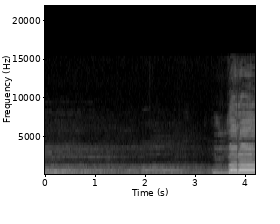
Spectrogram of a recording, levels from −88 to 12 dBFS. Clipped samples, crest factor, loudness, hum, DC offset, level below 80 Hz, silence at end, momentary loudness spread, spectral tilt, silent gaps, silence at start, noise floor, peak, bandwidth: under 0.1%; 18 dB; -26 LUFS; none; under 0.1%; -72 dBFS; 0 s; 27 LU; -3 dB/octave; none; 0 s; -54 dBFS; -12 dBFS; 15.5 kHz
